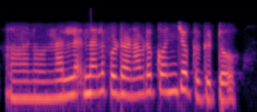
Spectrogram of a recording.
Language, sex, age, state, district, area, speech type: Malayalam, female, 18-30, Kerala, Kannur, rural, conversation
